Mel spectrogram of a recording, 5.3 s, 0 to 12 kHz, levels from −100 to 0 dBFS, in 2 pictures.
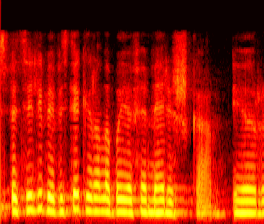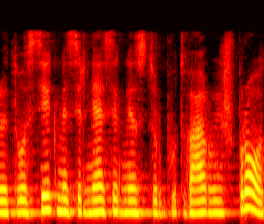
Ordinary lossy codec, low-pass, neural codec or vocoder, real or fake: AAC, 32 kbps; 7.2 kHz; none; real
